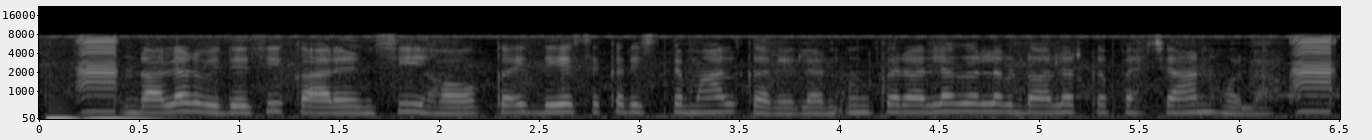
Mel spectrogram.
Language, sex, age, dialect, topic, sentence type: Bhojpuri, female, 18-24, Western, banking, statement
